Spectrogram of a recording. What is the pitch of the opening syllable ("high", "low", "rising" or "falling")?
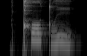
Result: high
